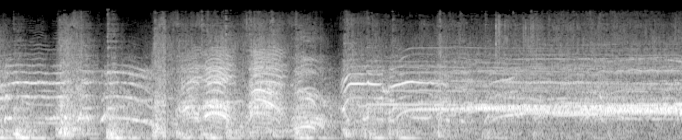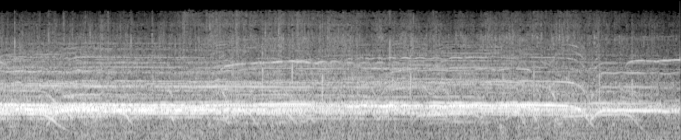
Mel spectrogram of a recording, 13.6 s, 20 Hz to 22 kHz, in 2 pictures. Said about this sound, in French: Voilà, ce que vous venez d'entendre, c'est la marche de nuit qui avait lieu hier soir dans plusieurs villes de France, et notamment à Paris, où on est parti de la place des Fêtes vers 19h30.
